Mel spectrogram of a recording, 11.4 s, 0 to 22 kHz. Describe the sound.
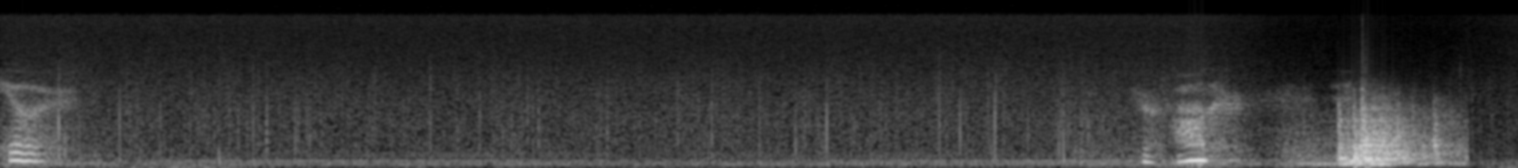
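Constant tape-like hiss with a steady low electrical hum running throughout, added to make a film sound like an old, worn 1970s movie; brief muffled voices surface at the start and again near the end.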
